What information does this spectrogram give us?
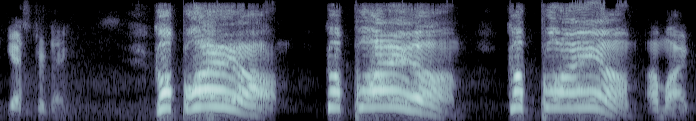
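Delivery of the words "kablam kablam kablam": high, drawn-out imitated slam; shouted door-slam sound. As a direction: yell out the crash of a slamming door. Imitates doors being slammed all day.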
